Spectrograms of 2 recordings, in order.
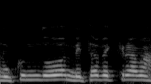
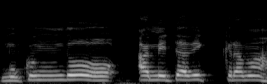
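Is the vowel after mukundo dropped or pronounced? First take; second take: dropped; pronounced. First: The a after mukundo is merged away. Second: The a after mukundo is clearly pronounced. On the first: "ఆ ఓకారంలోకి అకారం వెళ్ళిపోతుంది" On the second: "ముకుందో అమిత విక్రమ అంటే అర్థం స్పష్టంగా ఉంటుంది"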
